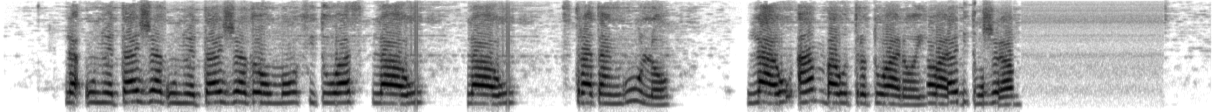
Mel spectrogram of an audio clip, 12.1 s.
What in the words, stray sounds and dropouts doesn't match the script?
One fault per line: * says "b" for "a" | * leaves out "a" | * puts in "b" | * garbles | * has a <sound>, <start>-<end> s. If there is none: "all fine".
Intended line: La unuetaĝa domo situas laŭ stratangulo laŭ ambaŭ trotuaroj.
* puts in "unuetaĝa"
* puts in "laŭ"
* garbles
